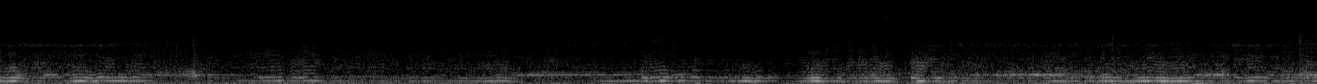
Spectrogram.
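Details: Bees buzzing: a continuous low droning hum with gently wavering pitch and steady loudness throughout, no other clear sounds.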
